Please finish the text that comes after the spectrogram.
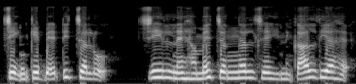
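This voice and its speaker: A woman's voice: high-pitched, fairly even intonation, normal speed, a little mellow, no echo, clean studio sound. A woman voicing an anxious, emotional mother sparrow in a cartoon, devoted and pleading. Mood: sorrowful.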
